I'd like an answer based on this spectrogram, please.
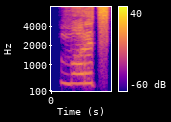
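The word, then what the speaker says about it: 稀血: がーそうだそう俺のことまれちって読むんだガーンマレちとは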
